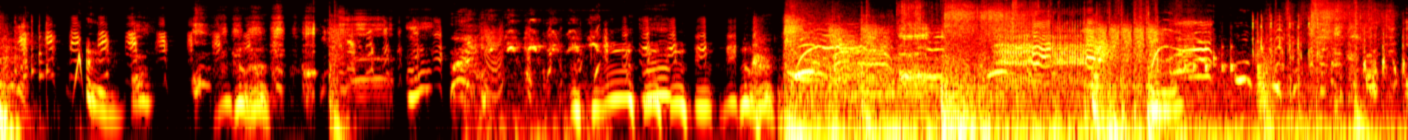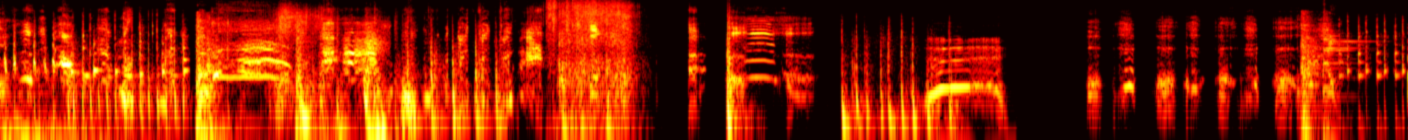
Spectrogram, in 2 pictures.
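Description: Cartoon characters babble and squeal in high, silly voices.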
